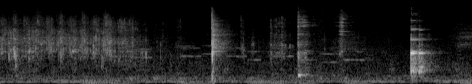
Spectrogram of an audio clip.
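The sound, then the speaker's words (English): A cocktail shaker holding a puree mixture is dry-shaken without ice, giving a soft rhythmic slosh of liquid, followed by a few sharp metallic clinks spaced about a second apart. Fairly quiet, with no talking. “It's a dry shake because we're going to put this over ice with the chamomile beer. You need to give it a little shake.”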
